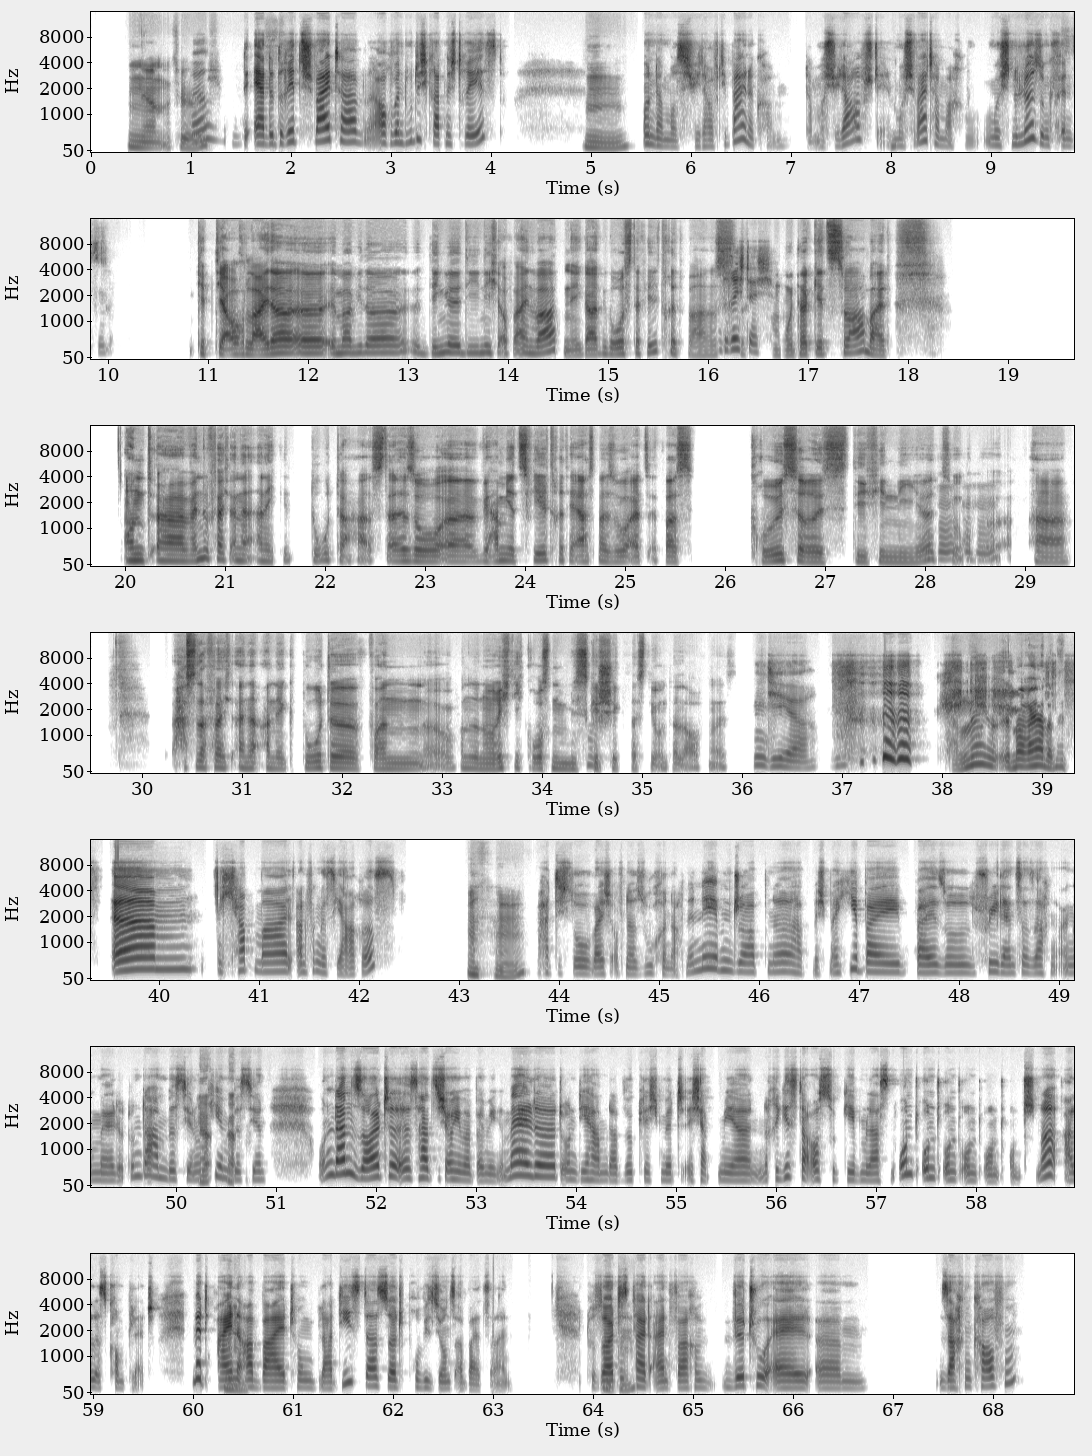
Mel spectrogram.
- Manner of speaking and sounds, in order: other background noise; stressed: "Größeres"; laugh; unintelligible speech; drawn out: "Ähm"; stressed: "gemeldet"
- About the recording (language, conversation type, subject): German, podcast, Was hilft dir, nach einem Fehltritt wieder klarzukommen?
